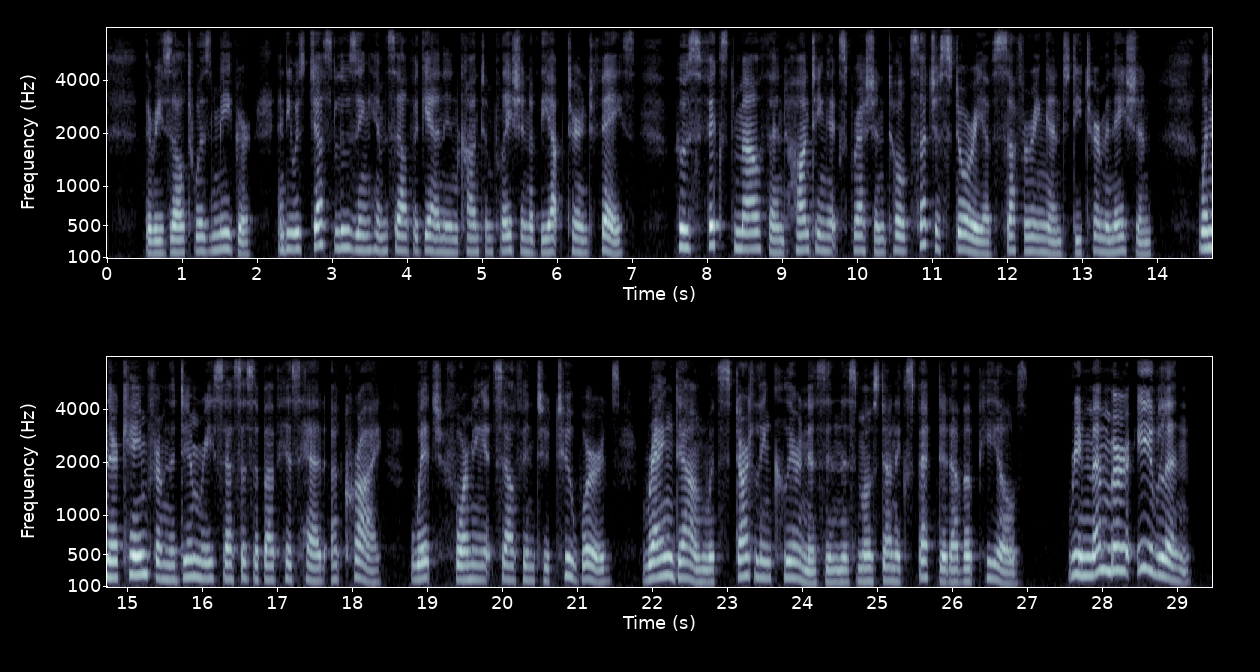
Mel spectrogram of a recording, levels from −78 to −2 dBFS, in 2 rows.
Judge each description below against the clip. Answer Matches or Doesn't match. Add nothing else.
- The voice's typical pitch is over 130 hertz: Matches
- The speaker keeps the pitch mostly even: Doesn't match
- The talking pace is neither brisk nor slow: Doesn't match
